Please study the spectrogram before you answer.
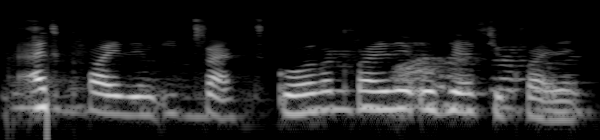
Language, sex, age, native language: Icelandic, female, 18-19, Icelandic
